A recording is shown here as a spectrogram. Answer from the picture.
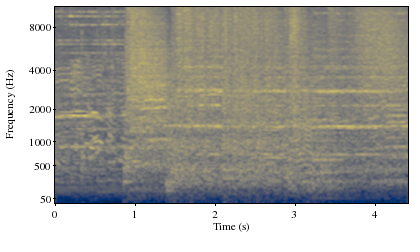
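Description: A brass band playing held notes over the noise and voices of a crowd.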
